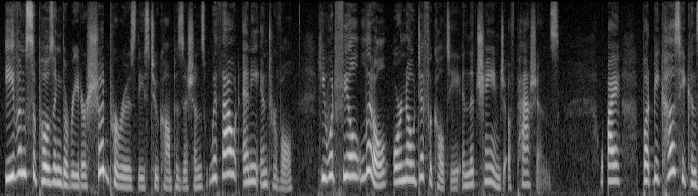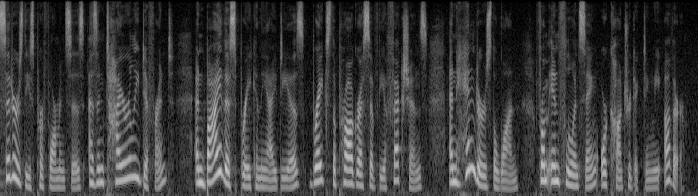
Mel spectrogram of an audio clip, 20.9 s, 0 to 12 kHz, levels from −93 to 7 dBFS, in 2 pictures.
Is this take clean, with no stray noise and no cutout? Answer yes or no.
no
